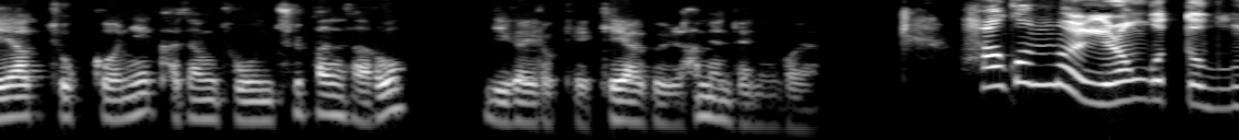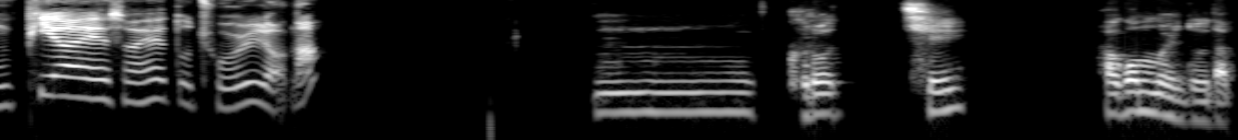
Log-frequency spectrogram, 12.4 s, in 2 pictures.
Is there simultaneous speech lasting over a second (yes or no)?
no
